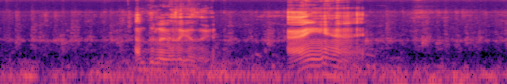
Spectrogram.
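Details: A cat gives two drawn-out meows, the second rising then falling in pitch, over a steady low rumble like a running engine or passing traffic.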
